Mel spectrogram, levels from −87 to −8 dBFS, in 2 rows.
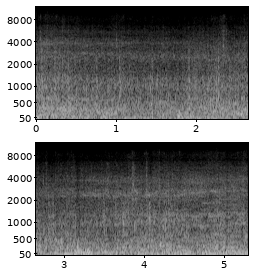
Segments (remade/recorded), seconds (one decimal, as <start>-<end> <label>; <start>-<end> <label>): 0.0-4.5 recorded; 4.5-5.3 remade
